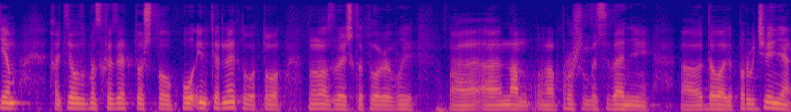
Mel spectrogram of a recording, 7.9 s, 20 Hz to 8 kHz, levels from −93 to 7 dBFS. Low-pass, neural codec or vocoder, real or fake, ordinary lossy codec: 7.2 kHz; codec, 16 kHz, 1 kbps, FunCodec, trained on Chinese and English, 50 frames a second; fake; none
